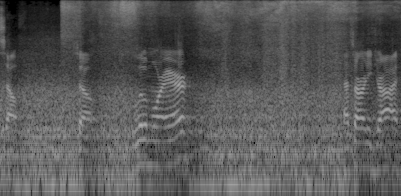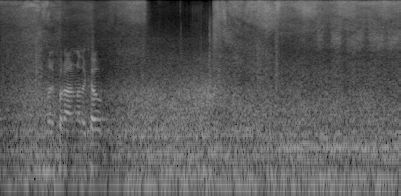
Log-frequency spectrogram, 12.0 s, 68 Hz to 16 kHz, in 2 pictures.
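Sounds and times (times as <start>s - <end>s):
steady low hum: 0.0s - 12.0s
compressed air hissing: 0.9s - 8.3s, 9.2s - 12.0s.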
